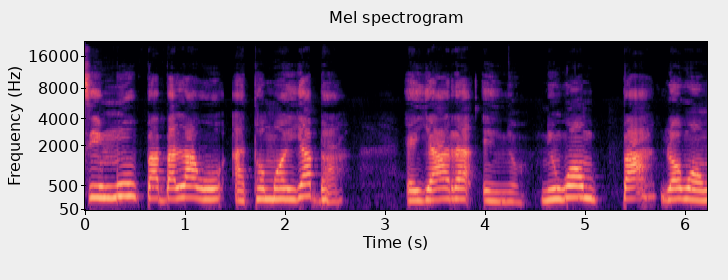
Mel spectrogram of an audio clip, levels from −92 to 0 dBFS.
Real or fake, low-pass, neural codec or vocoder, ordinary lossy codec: fake; 19.8 kHz; vocoder, 48 kHz, 128 mel bands, Vocos; none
